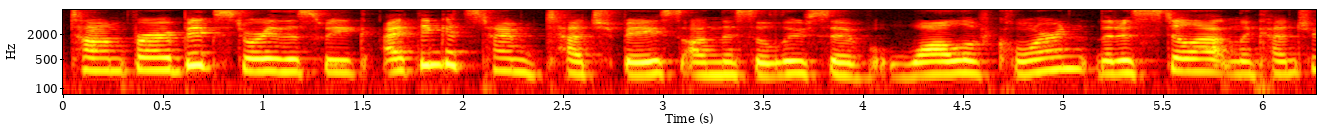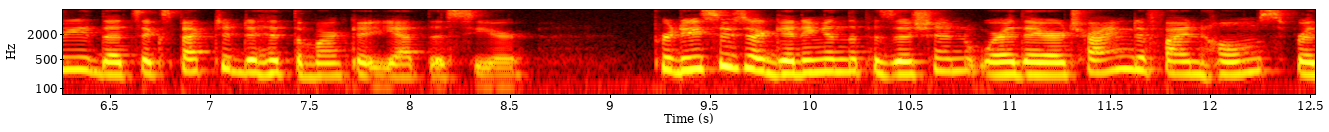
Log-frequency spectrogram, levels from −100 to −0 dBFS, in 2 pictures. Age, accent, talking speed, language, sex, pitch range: 10-29, American, 240 wpm, English, female, 210-255 Hz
